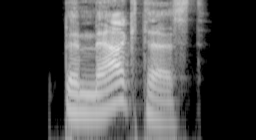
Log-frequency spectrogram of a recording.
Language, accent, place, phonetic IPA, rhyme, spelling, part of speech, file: German, Germany, Berlin, [bəˈmɛʁktəst], -ɛʁktəst, bemerktest, verb, De-bemerktest.ogg
- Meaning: inflection of bemerken: 1. second-person singular preterite 2. second-person singular subjunctive II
